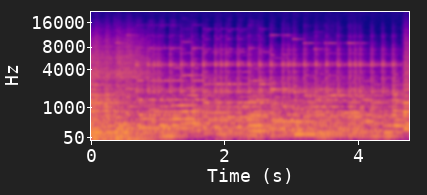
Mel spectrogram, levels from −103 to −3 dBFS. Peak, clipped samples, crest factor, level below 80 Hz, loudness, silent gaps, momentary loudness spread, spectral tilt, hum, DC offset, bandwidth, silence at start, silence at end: -16 dBFS; under 0.1%; 14 dB; -44 dBFS; -31 LUFS; none; 3 LU; -5.5 dB/octave; none; under 0.1%; 16 kHz; 0 s; 0 s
